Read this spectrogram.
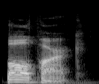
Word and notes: ballpark: American English

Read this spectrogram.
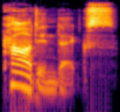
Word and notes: card index: British English

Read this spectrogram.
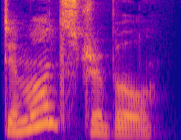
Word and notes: demonstrable: British English

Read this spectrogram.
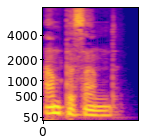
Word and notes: ampersand: British English

